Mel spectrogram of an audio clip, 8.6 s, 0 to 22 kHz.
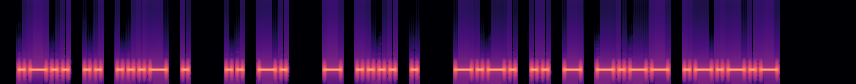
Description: Morse code, heard as a keyed tone, about 23 wpm, 700 Hz. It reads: LIVE IN THE CITY.
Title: Sentences from Top 1000 Words - Review Part 6 - 22wpm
